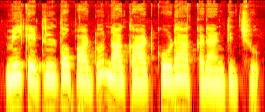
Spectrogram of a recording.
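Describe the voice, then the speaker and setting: A woman's voice: medium pitch, steady tone, brisk, no echo, close to an everyday voice. A woman reading as a blunt, suspicious young man. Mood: gruff. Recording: dull dry lo-fi recording.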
